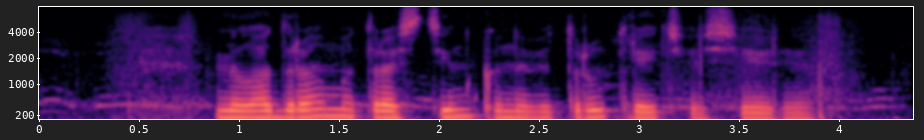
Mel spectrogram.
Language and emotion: Russian, neutral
